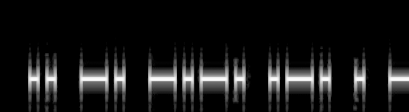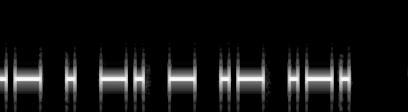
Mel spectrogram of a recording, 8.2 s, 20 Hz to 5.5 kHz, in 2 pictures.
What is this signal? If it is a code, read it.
Morse code, heard as a keyed tone, about 14 wpm, 800 Hz. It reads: INCREMENTAR
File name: audios / portugais / portugais texte en clair 2 vitesse 14 mots minutes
